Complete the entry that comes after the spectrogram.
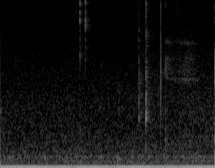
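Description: A few light, sharp computer mouse clicks spaced apart over a quiet room hum, with a soft louder tap right at the end; no talking.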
